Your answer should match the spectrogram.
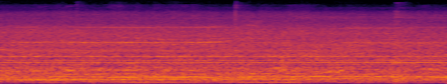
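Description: Electric multiple unit (EMU) local train moving away along the platform as its last coach recedes: a steady electric hum with several held tones over running-gear noise.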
